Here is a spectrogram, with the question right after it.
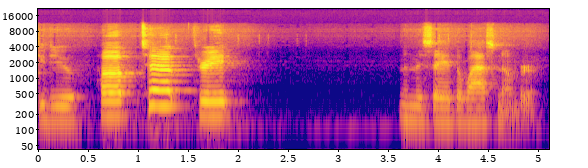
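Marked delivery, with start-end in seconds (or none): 1.0-1.8 "two, three" jumped way up high and loud; high, loud spike on "two, three"; four-count inflection. Shown as a demonstration. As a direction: snap "two, three" up sharply to cue the last number. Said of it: "when you're doing four counts".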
